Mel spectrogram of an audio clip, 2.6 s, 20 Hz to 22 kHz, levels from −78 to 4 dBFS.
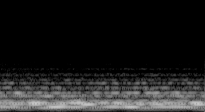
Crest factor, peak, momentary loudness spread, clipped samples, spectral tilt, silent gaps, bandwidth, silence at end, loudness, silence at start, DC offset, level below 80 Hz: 12 dB; -8 dBFS; 4 LU; under 0.1%; -13.5 dB/octave; none; 1.9 kHz; 0 s; -22 LUFS; 0 s; under 0.1%; -80 dBFS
